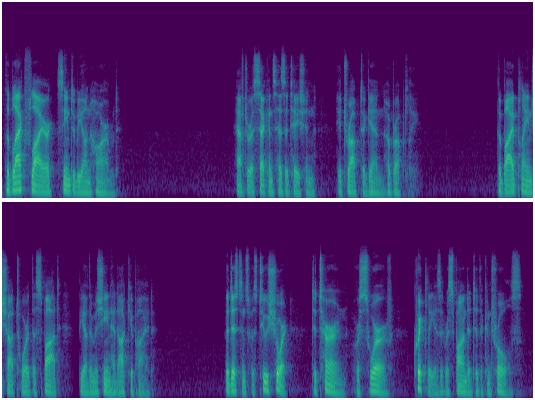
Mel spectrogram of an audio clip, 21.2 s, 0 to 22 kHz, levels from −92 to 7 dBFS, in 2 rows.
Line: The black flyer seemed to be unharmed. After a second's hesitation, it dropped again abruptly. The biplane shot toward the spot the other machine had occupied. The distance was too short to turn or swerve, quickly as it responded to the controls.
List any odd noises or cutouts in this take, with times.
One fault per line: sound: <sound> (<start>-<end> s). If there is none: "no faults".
no faults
